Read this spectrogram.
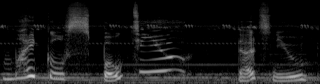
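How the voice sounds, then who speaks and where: A woman voicing a friendly, teasing young woman neighbor in a game, chirpy and bright. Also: high-pitched, wildly swooping pitch, slow, over music, exaggerated voice. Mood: cheerful.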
